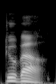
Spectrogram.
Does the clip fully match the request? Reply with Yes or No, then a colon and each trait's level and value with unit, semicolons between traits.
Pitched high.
No: low, 125 Hz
